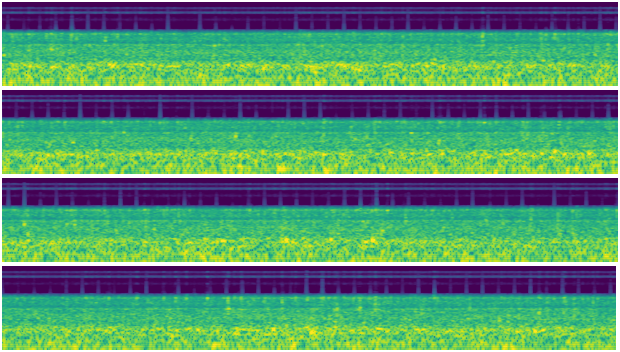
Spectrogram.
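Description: Waterfall rushing steadily, an even wash of water noise with no breaks.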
